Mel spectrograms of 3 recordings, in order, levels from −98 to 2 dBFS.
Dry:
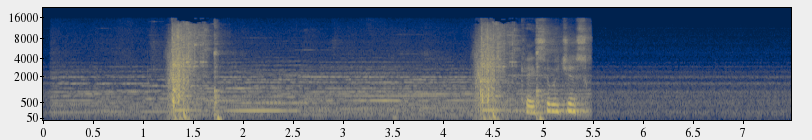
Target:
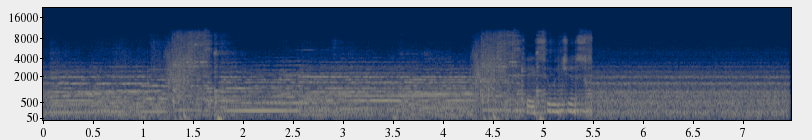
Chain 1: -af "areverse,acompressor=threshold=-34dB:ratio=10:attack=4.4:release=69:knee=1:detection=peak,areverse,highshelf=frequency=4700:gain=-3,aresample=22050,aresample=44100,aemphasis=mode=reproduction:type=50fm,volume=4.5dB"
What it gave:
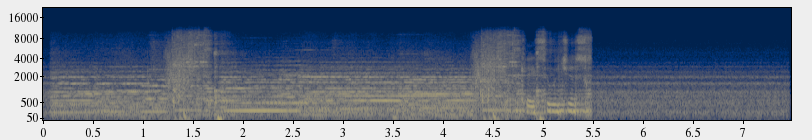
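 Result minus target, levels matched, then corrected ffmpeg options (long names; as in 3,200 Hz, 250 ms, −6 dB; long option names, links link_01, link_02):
downward compressor: peak gain reduction −9.5 dB
-af "areverse,acompressor=threshold=-44.5dB:ratio=10:attack=4.4:release=69:knee=1:detection=peak,areverse,highshelf=frequency=4700:gain=-3,aresample=22050,aresample=44100,aemphasis=mode=reproduction:type=50fm,volume=4.5dB"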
